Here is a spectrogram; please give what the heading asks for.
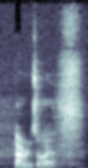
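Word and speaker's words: Barenziah: Oh, it's not Berenzia, it's Baron Zaya.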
